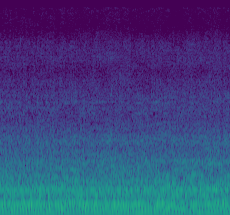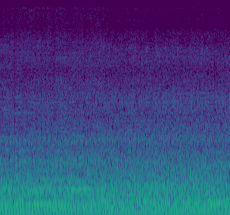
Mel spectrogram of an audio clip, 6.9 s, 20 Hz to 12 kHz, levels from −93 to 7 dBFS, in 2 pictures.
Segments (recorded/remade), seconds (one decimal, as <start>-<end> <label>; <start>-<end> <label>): 0.0-0.8 recorded; 0.8-4.7 remade; 4.7-6.9 recorded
